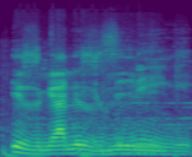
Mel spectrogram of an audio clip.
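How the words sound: The z sounds are strongly emphasized. "down south they would say"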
